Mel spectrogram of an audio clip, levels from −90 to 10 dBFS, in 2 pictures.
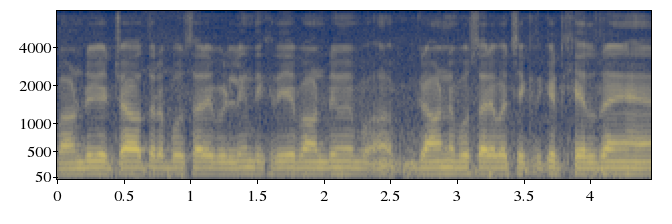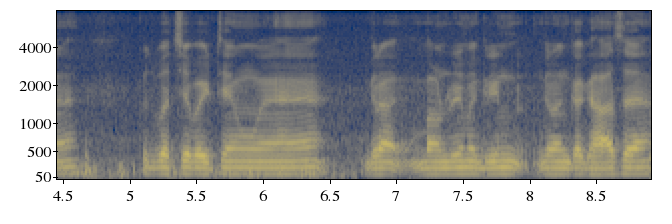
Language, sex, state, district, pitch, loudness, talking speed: Hindi, male, Bihar, West Champaran, 110 Hz, -17 LUFS, 235 wpm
